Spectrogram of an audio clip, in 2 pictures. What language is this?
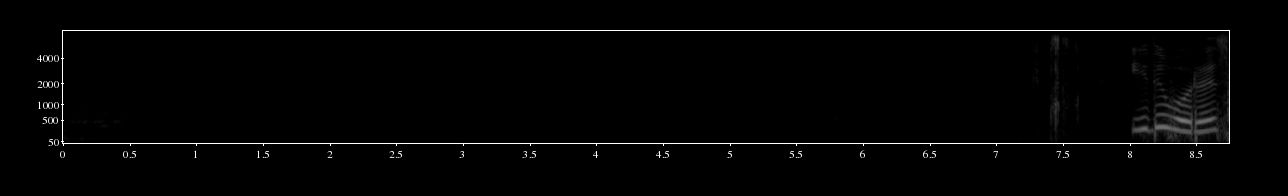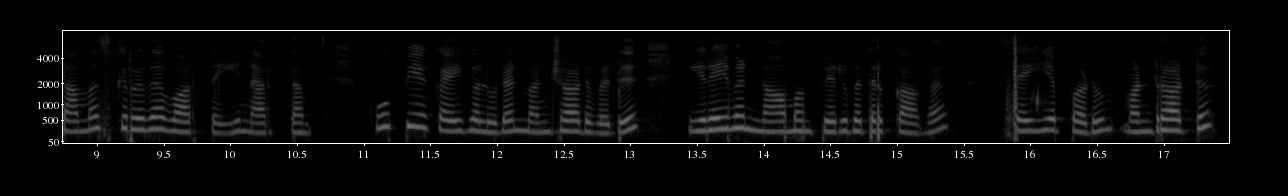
Tamil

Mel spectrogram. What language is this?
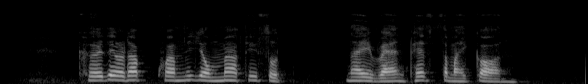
Thai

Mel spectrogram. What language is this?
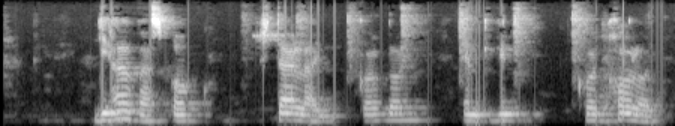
Esperanto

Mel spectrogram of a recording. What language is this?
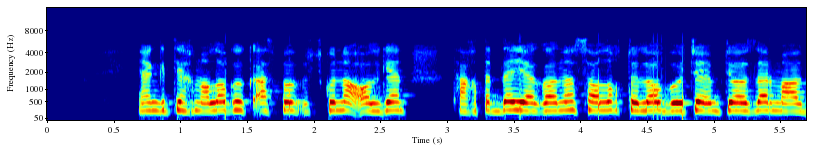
Uzbek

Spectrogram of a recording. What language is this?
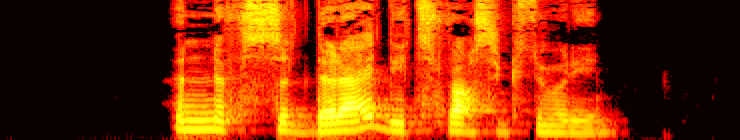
Kabyle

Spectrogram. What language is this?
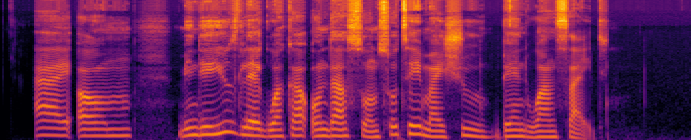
Nigerian Pidgin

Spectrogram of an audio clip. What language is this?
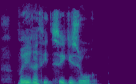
Kabyle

